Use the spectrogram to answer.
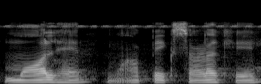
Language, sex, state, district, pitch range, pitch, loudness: Hindi, female, Chhattisgarh, Bastar, 95-105 Hz, 100 Hz, -26 LUFS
